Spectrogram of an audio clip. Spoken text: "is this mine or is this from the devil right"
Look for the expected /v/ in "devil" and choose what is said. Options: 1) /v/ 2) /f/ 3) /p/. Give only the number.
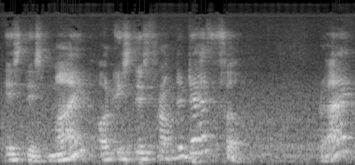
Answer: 2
